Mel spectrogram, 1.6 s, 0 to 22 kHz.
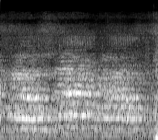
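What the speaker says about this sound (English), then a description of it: "This crowd rallying behind GCW star Sam Stackhouse" Wrestling crowd at a MegaBrawl 2022 championship match rallying for GCW star Sam Stackhouse, a steady loud roar of many voices cheering throughout, ending with a low thump.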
